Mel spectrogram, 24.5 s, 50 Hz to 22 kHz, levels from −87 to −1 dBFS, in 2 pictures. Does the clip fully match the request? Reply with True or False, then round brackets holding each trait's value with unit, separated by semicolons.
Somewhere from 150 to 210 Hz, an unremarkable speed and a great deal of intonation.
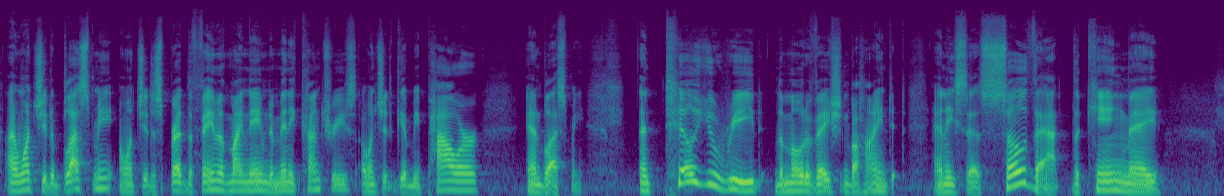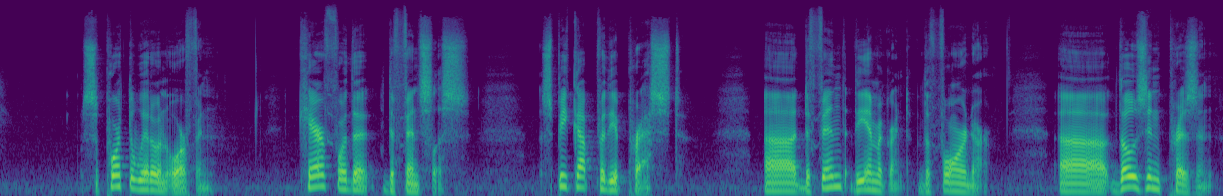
False (140 Hz; 165 wpm; 7.6 semitones)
